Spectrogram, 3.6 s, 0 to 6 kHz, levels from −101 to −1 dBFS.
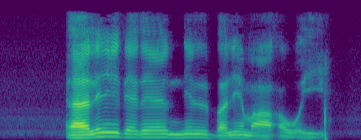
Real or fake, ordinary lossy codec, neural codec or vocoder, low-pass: fake; MP3, 48 kbps; autoencoder, 48 kHz, 32 numbers a frame, DAC-VAE, trained on Japanese speech; 5.4 kHz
